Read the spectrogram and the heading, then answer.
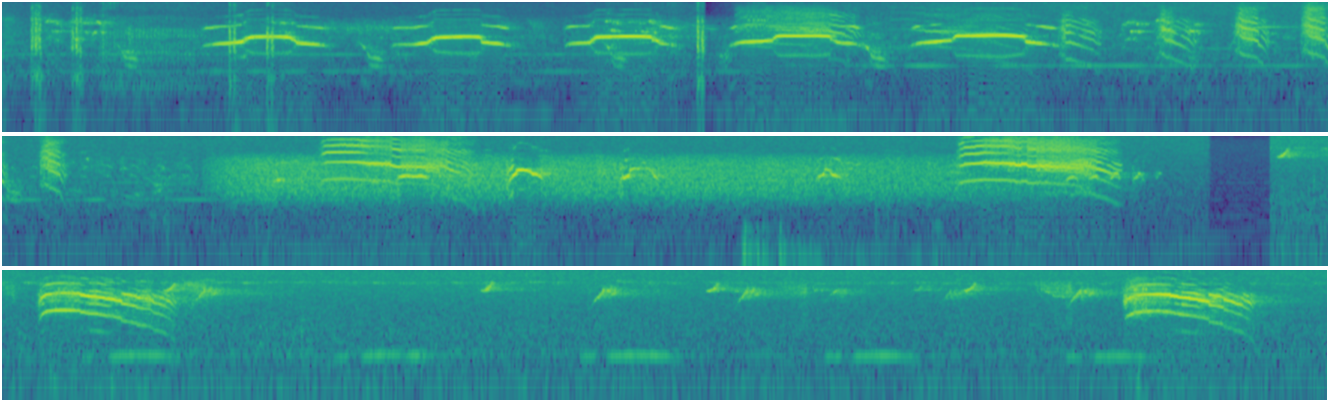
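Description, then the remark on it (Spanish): Harsh, repeated cries of birds of prey along a road route, such as Andean condors, black-chested buzzard-eagles, cinereous harriers, variable hawks, crested caracaras and chimango caracaras, ring out in bursts, some rapid and chattering, others drawn-out screeches, with no one talking. “Sí, cóndores andinos y también podrá ver aves rapaces, águilas moras, gavilán ceniciento, aguilucho común, caranchos y chimangos.”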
